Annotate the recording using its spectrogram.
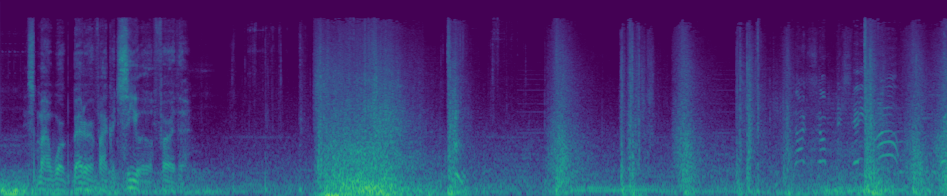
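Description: Heavy footsteps run quickly on hard ground.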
